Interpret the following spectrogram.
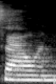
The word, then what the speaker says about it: Samhain: would officially be pronounced samhain but i don't know if they would pronounce it everybody says everybody says yeah but it's a celtic word yeah no i know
